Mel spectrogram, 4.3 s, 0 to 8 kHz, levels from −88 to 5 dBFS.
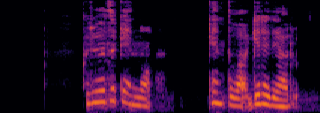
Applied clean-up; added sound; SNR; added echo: none; none; none; none.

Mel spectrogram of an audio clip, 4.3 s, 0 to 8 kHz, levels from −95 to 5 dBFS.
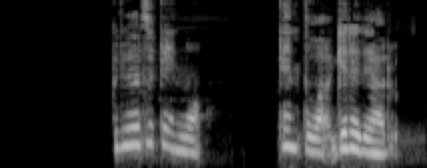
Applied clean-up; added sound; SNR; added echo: neural mask model DeepFilterNet 3.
